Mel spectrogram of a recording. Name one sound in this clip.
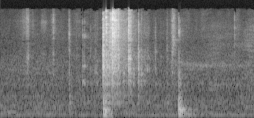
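Paper taps lightly on a table.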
